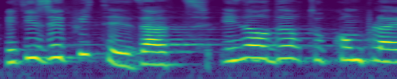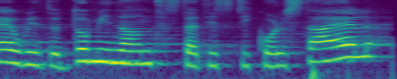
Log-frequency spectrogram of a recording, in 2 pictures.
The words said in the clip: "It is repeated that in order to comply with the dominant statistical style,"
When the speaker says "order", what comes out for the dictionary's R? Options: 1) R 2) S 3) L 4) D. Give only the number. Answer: 1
